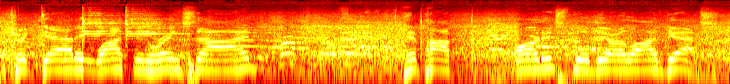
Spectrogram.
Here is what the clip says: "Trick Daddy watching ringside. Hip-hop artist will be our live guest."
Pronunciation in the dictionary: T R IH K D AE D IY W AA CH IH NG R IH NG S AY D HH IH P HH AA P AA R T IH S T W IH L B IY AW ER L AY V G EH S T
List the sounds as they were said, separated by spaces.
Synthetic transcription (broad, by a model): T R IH K D AE D IY W AA CH IH NG R IH NG S AY D HH IH P HH AA P AA R T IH S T W IH L B IY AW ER L AY V G EH S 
